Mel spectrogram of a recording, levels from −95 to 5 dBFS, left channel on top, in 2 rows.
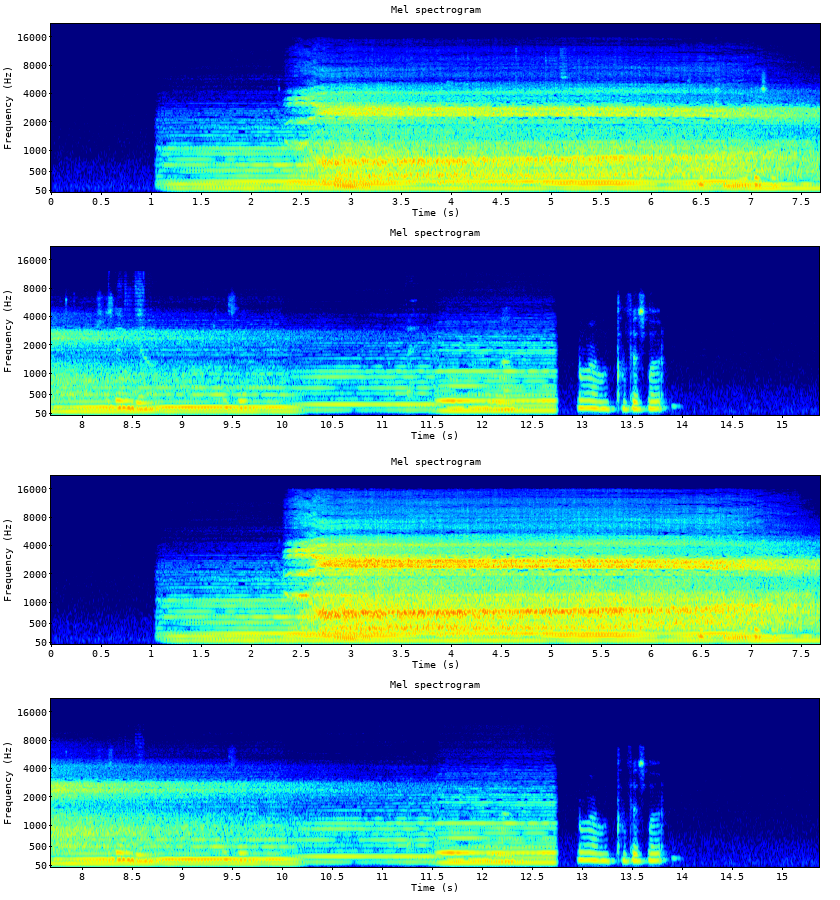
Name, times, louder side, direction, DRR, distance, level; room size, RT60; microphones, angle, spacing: sound 1, 1.1-12.7, equal, 5° right, 1.2 m, -30 dB
sound 2, 2.3-9.3, right 7 dB, 40° right, 0.5 m, -21 dB
voice 1, 2.8-3.2 6.5-7.3 8.2-8.8 9.4-9.8 11.6-12.5 13.0-13.8, left 1 dB, 35° left, 0.8 m, -32 dB
voice 2, 3.8-5.2 8.2-8.8 11.0-11.5 13.9-14.0, left 1 dB, 80° left, 5.6 m, -45 dB
head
